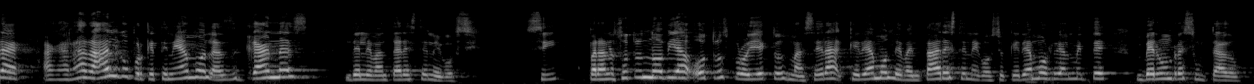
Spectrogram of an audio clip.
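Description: A woman speaks from a convention stage, sharing her story in an earnest, personal way. Her voice sits high. She keeps turning to the audience and talking to them directly. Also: normal speed. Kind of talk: motivational stage testimony. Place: stage before a live audience.

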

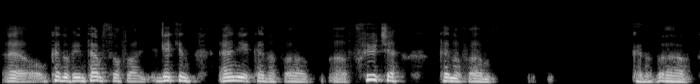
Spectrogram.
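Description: As an interviewee, a man in his fifties from Ukraine tells his personal history in English, his second language, with a Ukrainian accent. His fairly high, slightly rough voice moves at a moderate pace, hesitant and full of fillers and restarts, and the lo-fi audio sounds dull.

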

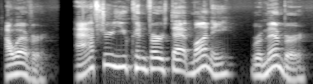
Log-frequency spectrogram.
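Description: A man's voice: fairly high pitch, sing-song, normal speed, darkish tone. A young man hosting a finance podcast, explaining retirement accounts step by step and checking in with the listener as he goes. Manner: repeats key points, checks in with "okay?" and "right?".

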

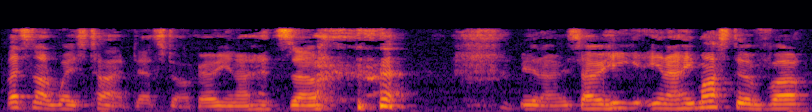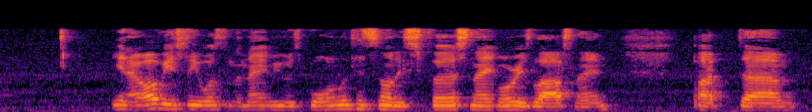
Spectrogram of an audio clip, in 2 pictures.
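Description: A man's voice: medium pitch, steady tone, moderate pace. Man, casual talker, rambles with fillers and laughs, muffled lo-fi audio. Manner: rambling, many fillers and restarts, laughs often. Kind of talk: casual chat about films.

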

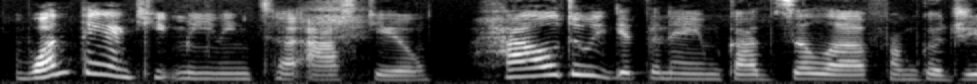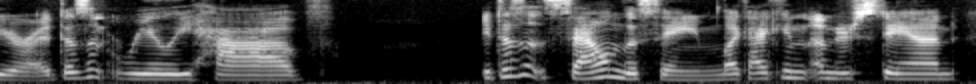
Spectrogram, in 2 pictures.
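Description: A woman's voice: medium pitch, animated, normal speed, dry recording. A woman co-hosting a podcast in casual chat about a film, recapping scenes and asking questions. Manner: recaps scenes, asks questions, laughs easily. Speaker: podcast co-host.

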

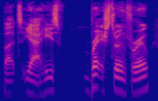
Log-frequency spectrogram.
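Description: A man hosting a casual film review chat, animated and profane, joking as he runs the talk. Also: on the low side, unhurried, no echo, clean studio sound. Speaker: podcast host reviewing a film.

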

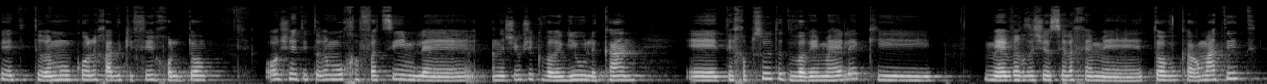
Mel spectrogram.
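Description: A vlogger with an Israeli accent tells personal stories and appeals to her listeners, informal and hesitant, repeating phrases for emphasis. Her voice is mid-range with a dark tone.

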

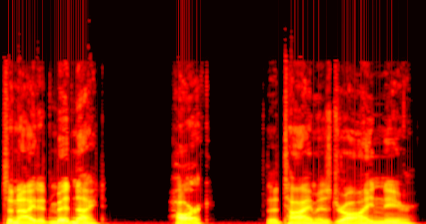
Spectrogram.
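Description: A man voicing a solemn, sorrowful, aging male Christmas spirit who delivers grave, forceful warnings. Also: medium pitch, big pitch swings, takes it slowly, no room sound, studio quality, pitched above the performer's own voice.

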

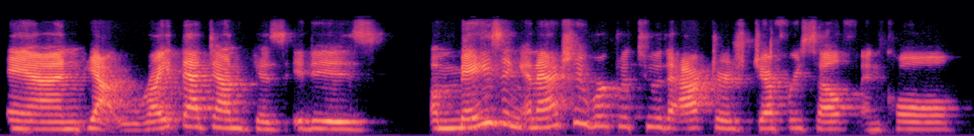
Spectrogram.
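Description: A woman in her thirties chats casually as a guest, telling stories with lively energy and frequent laughter. Her voice is bright and slightly high. The recording has a noticeable roomy echo. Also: moderate pace. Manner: animated storyteller, laughs often. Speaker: actress guest. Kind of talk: casual chat.

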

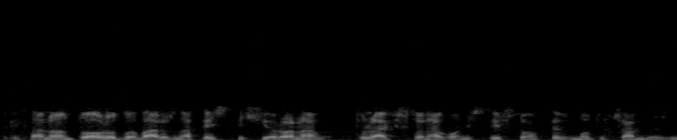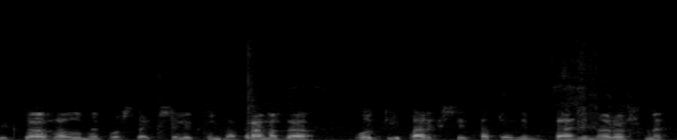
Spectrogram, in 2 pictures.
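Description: Male sports podcast host, low voice, steady results reader who corrects himself as he goes. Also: few pauses, husky, poor audio. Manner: steady, methodical, with fillers and self-corrections. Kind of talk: reading sports results and casual chat. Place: lives in Australia.

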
